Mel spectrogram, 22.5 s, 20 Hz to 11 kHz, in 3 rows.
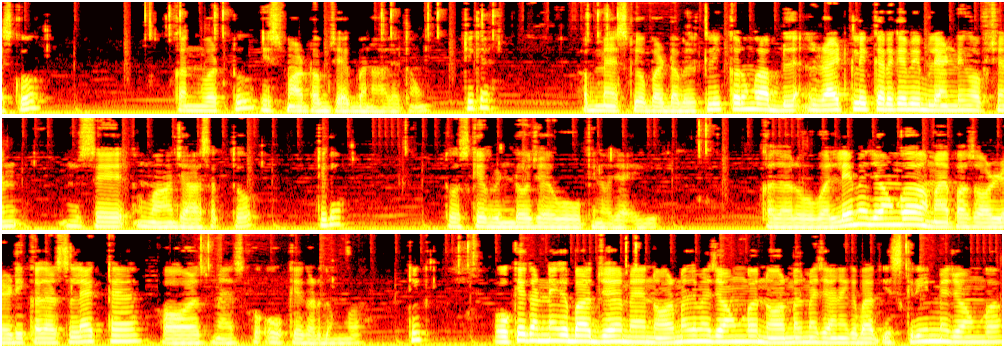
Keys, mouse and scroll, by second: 1.5 click, 3.8 right click, 4.6 click, 16.8 click.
